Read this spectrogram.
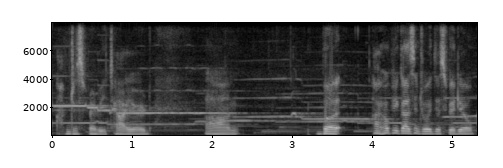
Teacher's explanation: have to talk a lot at work so I'm very sorry my voice is more deep more raspy and more breathy than usual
